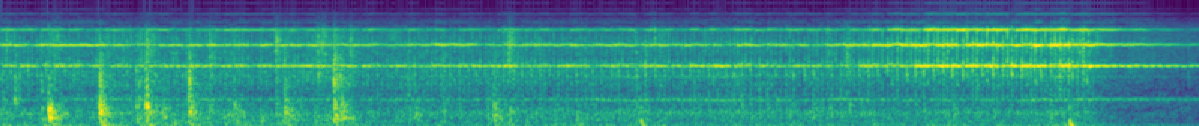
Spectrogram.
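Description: An old film comedy scene has an alarm-clock bell ringing insistently in short repeated bursts with steady tones, mid-distance and fairly loud, with no talking over it.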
